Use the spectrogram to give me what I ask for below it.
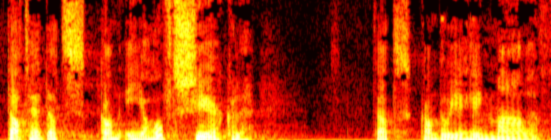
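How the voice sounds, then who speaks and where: A man preaching a sermon, emphatic and animated. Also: mid-range voice, takes it slowly, in a large hall.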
